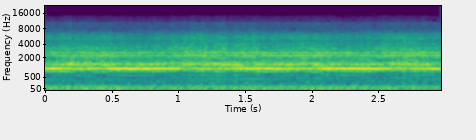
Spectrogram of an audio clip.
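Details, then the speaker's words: 2019 Ram Rebel V6 recorded from inside the cab while driving: steady supercharger-like high whine over road noise, louder when accelerating or downshifting; owner suspects a loose or worn main pulley, tensioner or idler pulley bearing. "my engine actually sounds the best way to describe it would be like a supercharger"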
